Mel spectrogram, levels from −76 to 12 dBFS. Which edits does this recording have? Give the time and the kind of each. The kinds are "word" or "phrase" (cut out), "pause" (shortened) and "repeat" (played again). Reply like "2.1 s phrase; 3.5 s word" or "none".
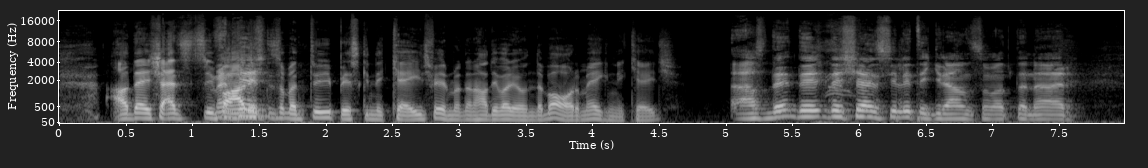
none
